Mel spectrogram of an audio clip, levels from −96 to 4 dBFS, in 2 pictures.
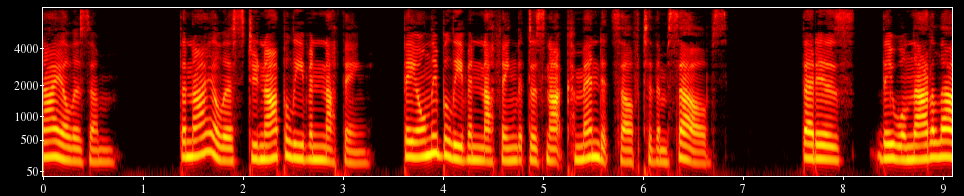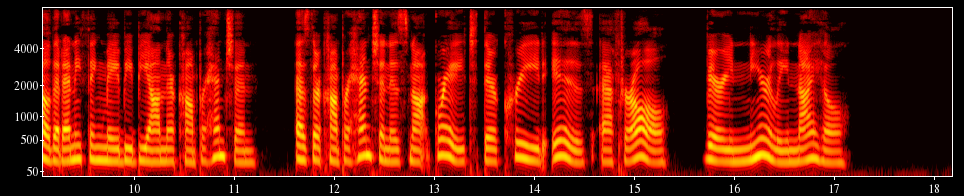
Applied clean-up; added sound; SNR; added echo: none; none; none; none.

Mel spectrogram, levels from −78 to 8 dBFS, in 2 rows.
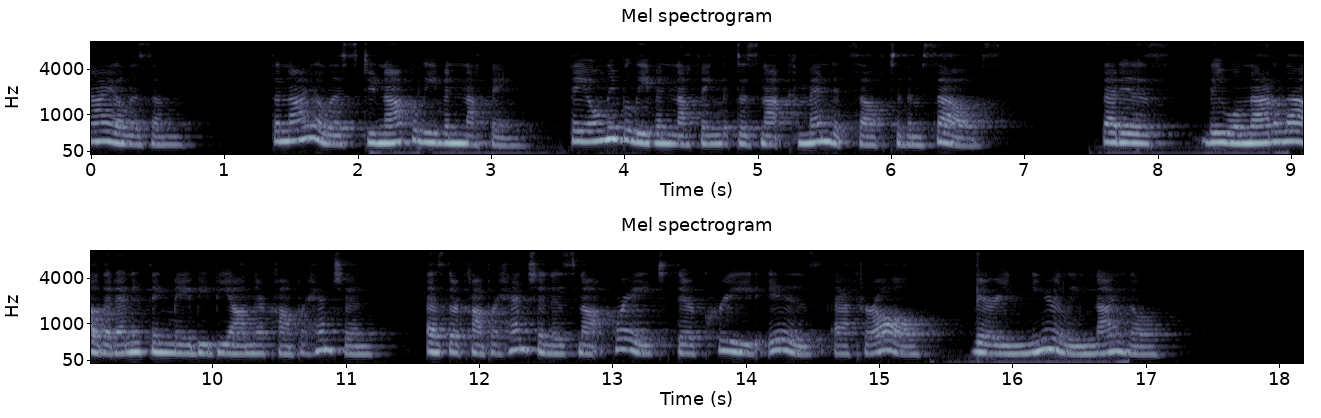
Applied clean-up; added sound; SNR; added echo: neural separator model SepFormer DNS4.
